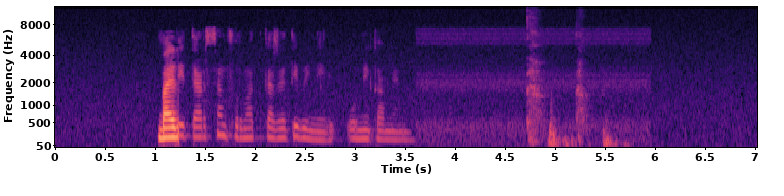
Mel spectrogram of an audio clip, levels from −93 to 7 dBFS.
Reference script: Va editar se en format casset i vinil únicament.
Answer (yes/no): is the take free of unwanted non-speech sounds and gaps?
no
